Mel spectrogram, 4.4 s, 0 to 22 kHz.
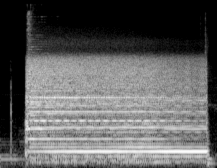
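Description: A distorted electric guitar chord, fretted with the pointer finger on the 6th fret of the high E string, struck once and held loud and steady for about three and a half seconds before being cut off.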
